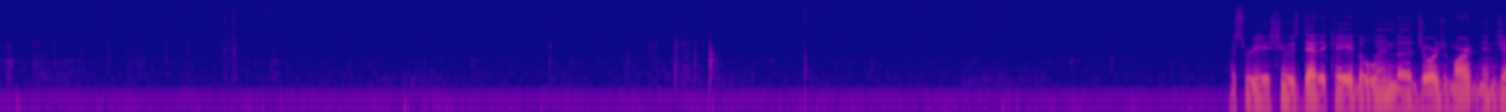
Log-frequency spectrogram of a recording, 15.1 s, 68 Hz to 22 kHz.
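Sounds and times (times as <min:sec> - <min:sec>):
faint low steady hum: 0:00.0 - 0:15.0
paper pages turning: 0:00.1 - 0:02.8.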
